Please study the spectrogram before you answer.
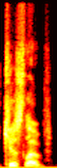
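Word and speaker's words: Kislev: It starts on different days on the Gregorian calendar but always starts on the 25th of Can you pronounce this for me? Kizlev K I know you did really good.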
